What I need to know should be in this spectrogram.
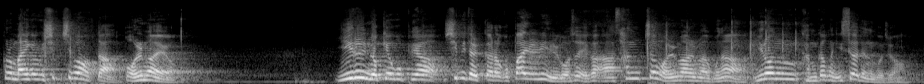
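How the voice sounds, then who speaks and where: A fast-talking man with a high, darkish voice and wide pitch swings lectures a math class. He is emphatic and repetitive, hammering key words and posing questions he then answers himself. The classroom is echoey, with a long reverb.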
